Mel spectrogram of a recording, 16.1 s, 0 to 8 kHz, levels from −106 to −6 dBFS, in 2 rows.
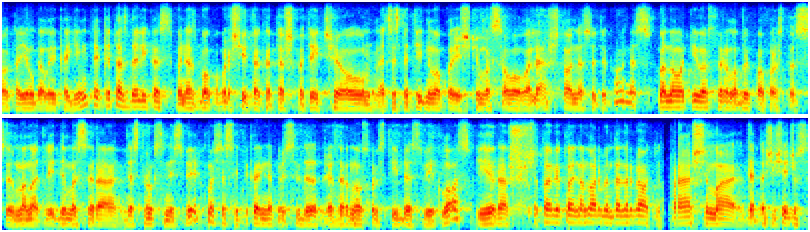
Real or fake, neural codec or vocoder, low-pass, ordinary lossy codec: fake; codec, 16 kHz, 4 kbps, FunCodec, trained on LibriTTS, 50 frames a second; 7.2 kHz; Opus, 16 kbps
